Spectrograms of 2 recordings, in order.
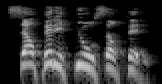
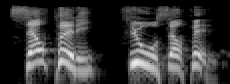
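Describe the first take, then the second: First: Said in the usual way. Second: Self-pity fuels self-pity, every word slow and loud; slow emphatic repeat. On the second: Shown as a demonstration. Preacher repeats the point to drive it in, slow and loud. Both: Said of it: "You got that?".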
